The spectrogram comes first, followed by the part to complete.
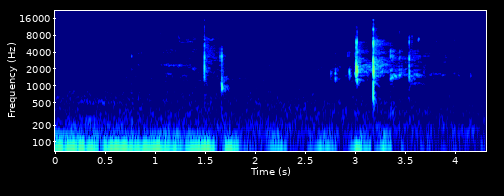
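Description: Near silence with a few faint clicks from a whiteboard marker being handled in the hands: one click about a second and a half in, then two sharper clicks in quick succession about three seconds in.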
